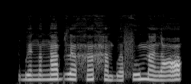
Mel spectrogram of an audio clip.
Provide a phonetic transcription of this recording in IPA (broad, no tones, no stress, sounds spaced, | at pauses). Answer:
b ɛ ŋ ɐ ŋ a b l ɐ h ɐ̃ h ã b ɐ f u m ã l ɑ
